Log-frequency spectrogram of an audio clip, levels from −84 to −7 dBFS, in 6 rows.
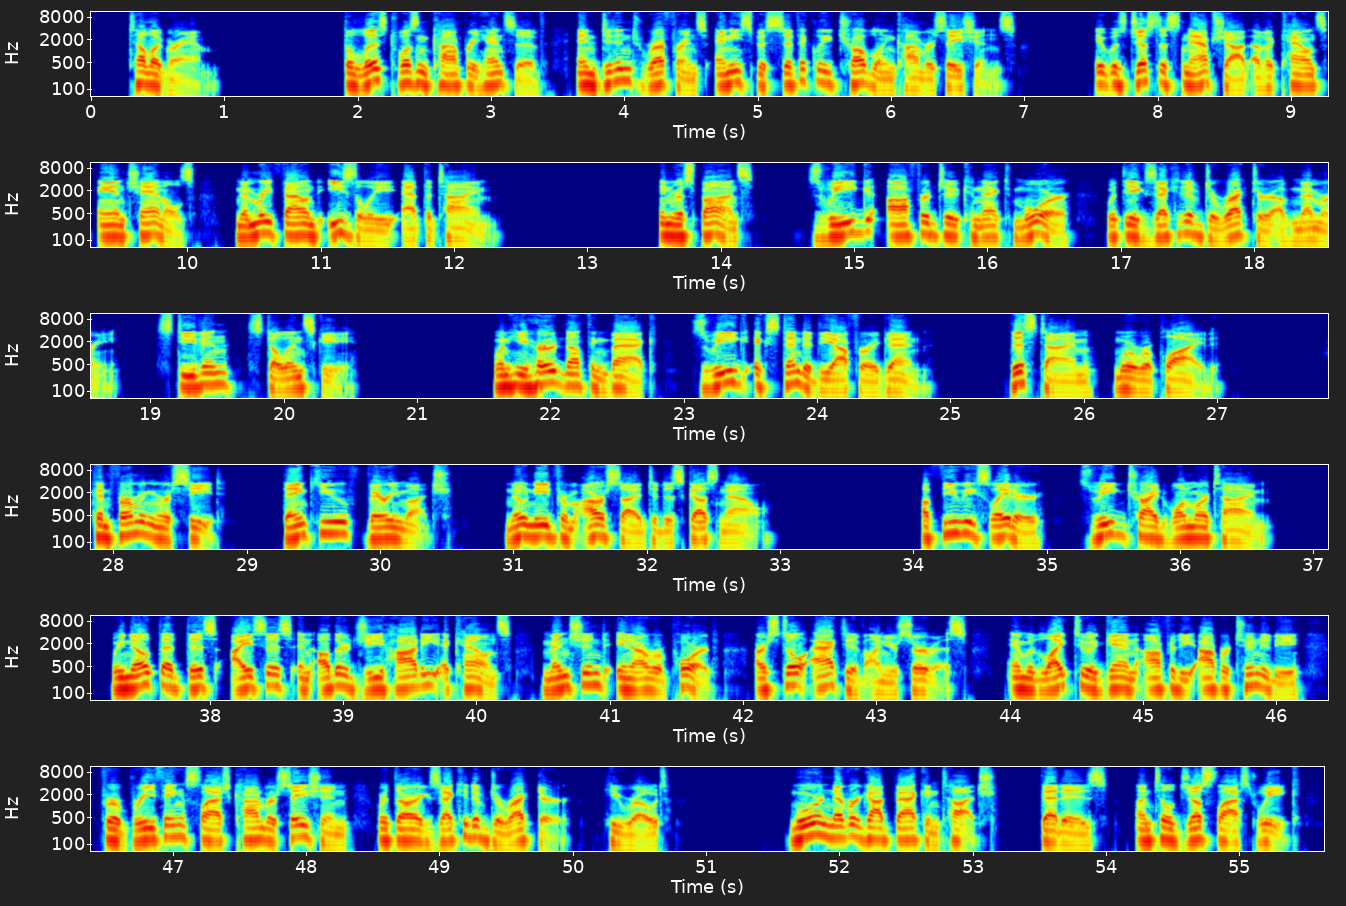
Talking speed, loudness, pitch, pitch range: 135 wpm, -18 LUFS, 130 Hz, 115-140 Hz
